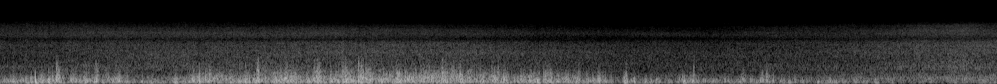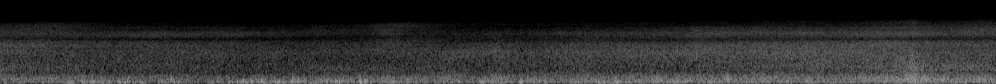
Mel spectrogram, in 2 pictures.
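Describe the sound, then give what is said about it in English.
Waves crash and wash onto a beach in a steady, continuous roar, with gusting wind buffeting the microphone. The surf is loud, swelling and easing slightly, with no voices. “I find the sound of the sea crashing onto the beach and the ebb and flow of the tide”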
